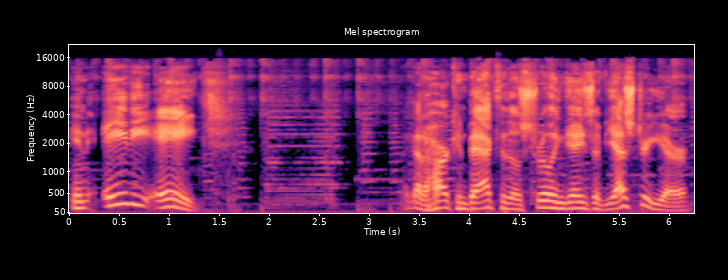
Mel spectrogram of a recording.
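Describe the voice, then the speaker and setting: A man's voice: on the high side, sing-song, takes it slowly, soft background music. A man co-hosting sports radio, joking and thinking aloud with old-fashioned turns of phrase. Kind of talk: casual radio banter. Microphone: studio microphone.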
